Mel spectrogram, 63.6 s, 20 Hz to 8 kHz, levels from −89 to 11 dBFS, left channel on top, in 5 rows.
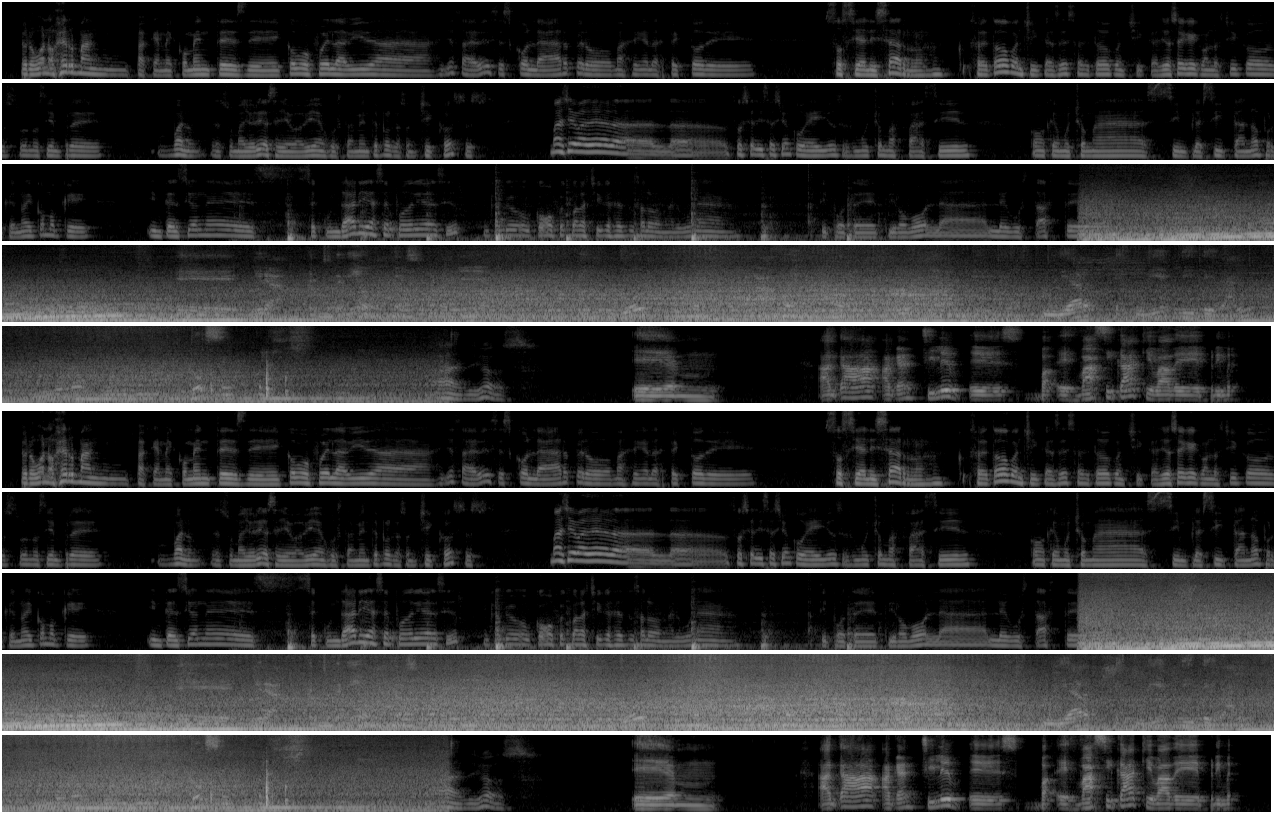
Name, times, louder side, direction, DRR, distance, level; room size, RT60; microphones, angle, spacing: voice 1, 0.2-7.5 8.2-13.7 14.3-17.6 18.2-22.4 23.0-26.3 26.9-32.8 33.6-36.6 37.4-38.9 55.1-56.3, right 1 dB, 10° right, 0.8 m, -50 dB
sound 1, 27.7-34.5, equal, 25° left, 3.8 m, -50 dB
De rivadavia A Fonseca, 36.2-55.4, right 5 dB, 80° right, 0.5 m, -33 dB
voice 2, 39.9-43.1 43.9-44.7 45.0-46.8 47.1-50.7 51.4-52.2 52.6-54.0 57.2-58.1 58.9-63.2, right 3 dB, 35° right, 1.2 m, -44 dB
sound 2, 43.1-53.2, right 1 dB, 55° left, 2.0 m, -52 dB
12.0 x 8.9 x 2.6 m
head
